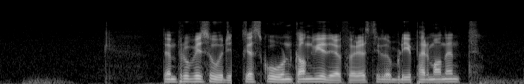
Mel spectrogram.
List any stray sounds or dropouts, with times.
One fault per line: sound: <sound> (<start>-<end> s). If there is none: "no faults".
sound: dropout (2.3-2.4 s)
